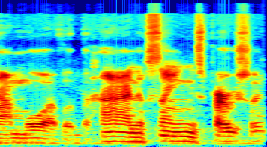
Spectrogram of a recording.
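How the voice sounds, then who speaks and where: A man with an American accent speaks at a fairly slow pace in a very deep, low pitch. His tone is bright, sharp and relaxed, with fairly even intonation. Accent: country twang. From St. Louis, Missouri, US. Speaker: podcast host and live streamer. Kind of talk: casual live stream chat. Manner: casual, relaxed.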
